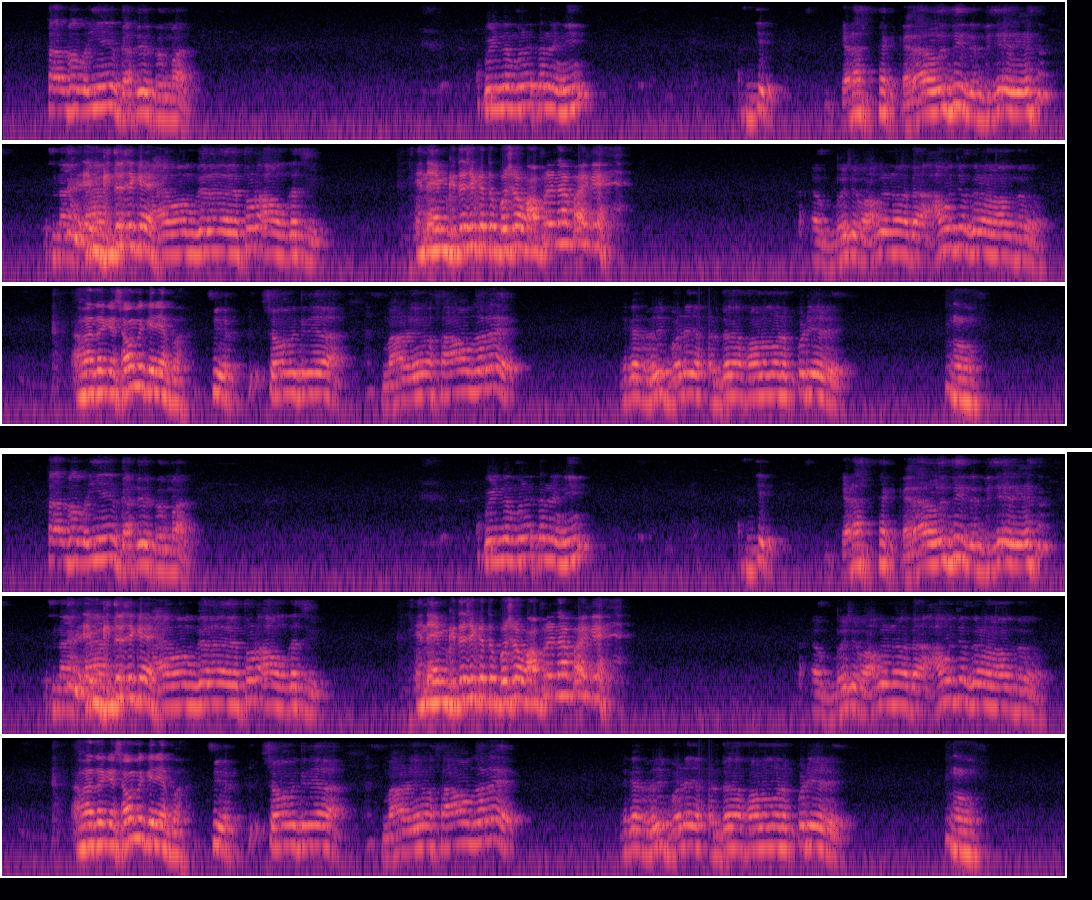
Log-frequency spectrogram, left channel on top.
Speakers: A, on the left; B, on the right.
A: તારે બાબા ઇ. માલ. કોઈ નંબર તને ની. જે કળા કળાવ હુધી બીજેના કા.
B: એમ કીધું છે કે
A: કઈ ઓમ કરે થોડું આઉ ઘરજી.
B: એને એમ કીધું છે કે તું પછો વાપરીને પાકે.
A: અ બીજું વાપરીને આવે તારે આવું જો કરવાનું આવ તો.
B: અવે તો કે સો મે કરી આપા.
A: શું સો મે કરી આપા ના એવા ન સાવ કરે. એ કાય વરી ભડે અડધો છાનોમાનો પડ્યો રે.
B: હમ્મ.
